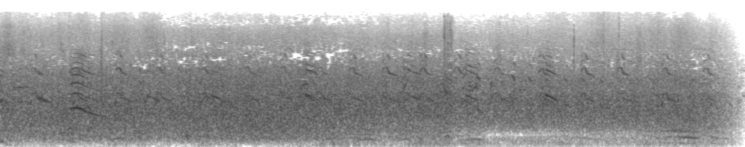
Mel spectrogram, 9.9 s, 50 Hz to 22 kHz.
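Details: A dense chorus of Kelp gulls (Larus dominicanus austrinus) on the Antarctic Peninsula in February 2022, with harsh, yelping and mewing calls overlapping without pause, and a steady background rush.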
